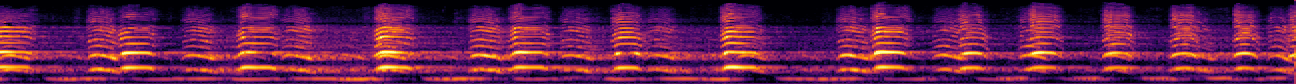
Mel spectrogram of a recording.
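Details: Siamangs at Riverbanks Zoo, Columbia, South Carolina, calling in rapid repeated hooting notes, about eighty-five a minute, with harmonic rising-falling barks layered over a low steady boom, several voices overlapping.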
